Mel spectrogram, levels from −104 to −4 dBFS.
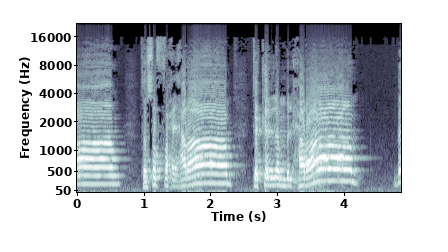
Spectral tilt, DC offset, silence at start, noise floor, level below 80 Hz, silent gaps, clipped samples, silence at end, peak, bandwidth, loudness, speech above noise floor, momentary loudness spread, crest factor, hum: -4 dB/octave; 0.7%; 0 s; -37 dBFS; -40 dBFS; none; 6%; 0 s; 0 dBFS; 17 kHz; -6 LUFS; 31 dB; 10 LU; 6 dB; none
